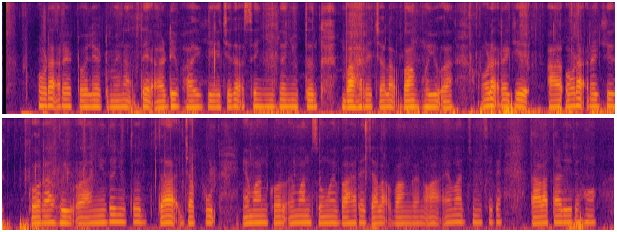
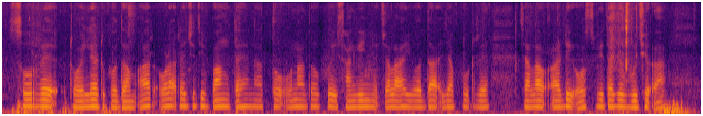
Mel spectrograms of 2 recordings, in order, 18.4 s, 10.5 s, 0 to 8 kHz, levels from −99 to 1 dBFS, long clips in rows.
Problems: background sounds at intervals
